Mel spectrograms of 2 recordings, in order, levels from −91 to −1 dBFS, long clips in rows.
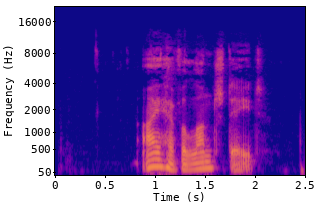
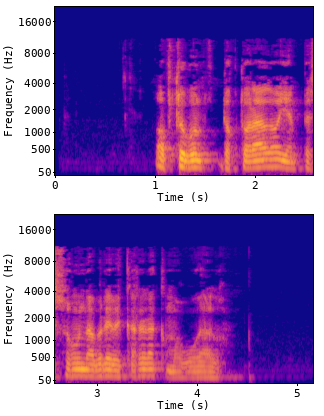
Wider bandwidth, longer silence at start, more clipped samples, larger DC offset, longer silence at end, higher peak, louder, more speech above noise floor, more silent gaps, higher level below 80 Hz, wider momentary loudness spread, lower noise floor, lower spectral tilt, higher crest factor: first, 13.5 kHz vs 11.5 kHz; second, 0.85 s vs 1 s; neither; neither; second, 0.45 s vs 0.9 s; second, -12 dBFS vs -2 dBFS; second, -32 LUFS vs -21 LUFS; second, 33 dB vs 48 dB; neither; second, -62 dBFS vs -56 dBFS; first, 15 LU vs 11 LU; second, -64 dBFS vs -70 dBFS; about the same, -5 dB/octave vs -4.5 dB/octave; about the same, 22 dB vs 22 dB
